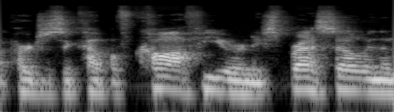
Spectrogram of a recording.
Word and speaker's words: Ko-fi: I don't think it's Ko-fi. I think it's pronounced coffee, because it's got like the little coffee thing with a heart in it.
